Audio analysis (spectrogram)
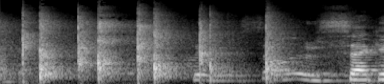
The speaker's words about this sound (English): So, like, dude, I don't know if this deserves a humble podcast brag clap, but I think it does. You know what? I think it fucking does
